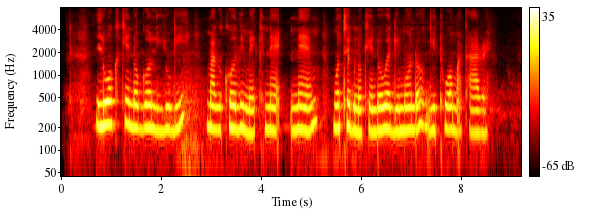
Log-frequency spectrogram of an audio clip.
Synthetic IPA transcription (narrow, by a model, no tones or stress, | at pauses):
lwokːendoɡɔljuɡimaɡkʰod̪imɛk | nɛmː | otʰeɡnokʰendowɛɡɪmɔndɔɡitʰwɔma̰kʰaɾɛ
